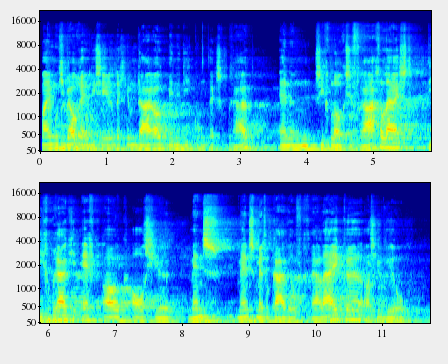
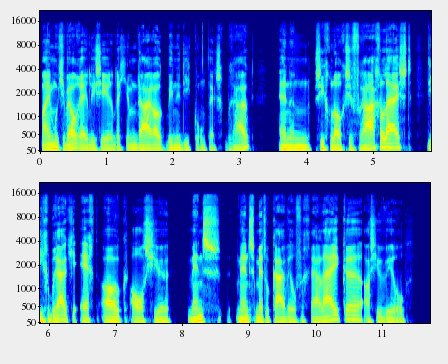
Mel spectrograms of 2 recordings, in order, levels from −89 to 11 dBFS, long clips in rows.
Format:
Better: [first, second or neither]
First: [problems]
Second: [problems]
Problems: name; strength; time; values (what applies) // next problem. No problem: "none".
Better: second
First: room echo; slight; dies away in 1.5 s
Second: none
